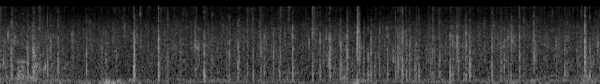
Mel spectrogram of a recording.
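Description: Popcorn kernels popping inside a foil pan over a wood campfire: many quick, irregular pops that run together into a rain-like patter, with the fire crackling underneath.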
